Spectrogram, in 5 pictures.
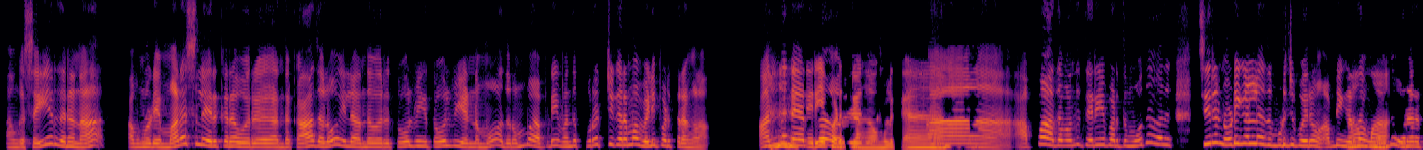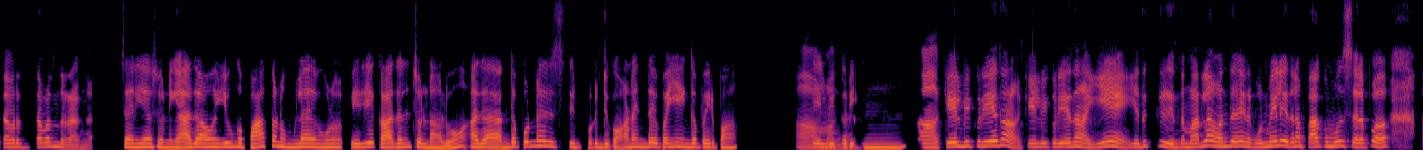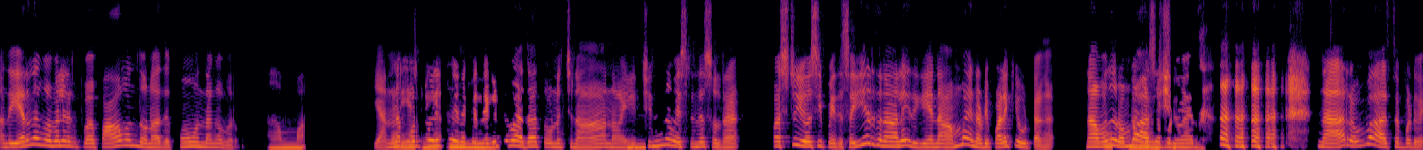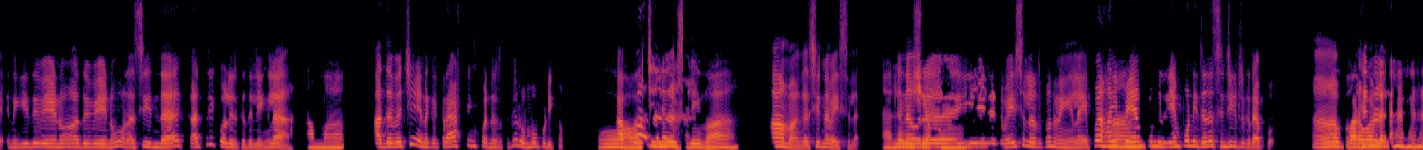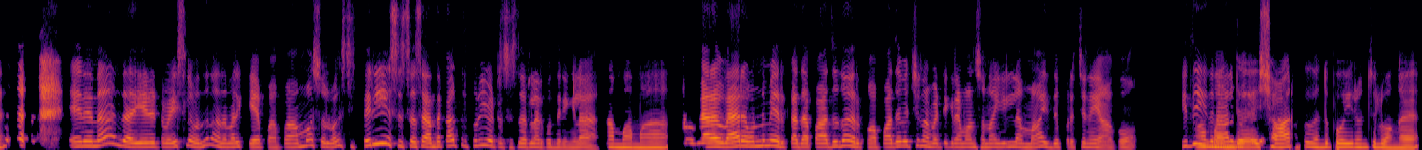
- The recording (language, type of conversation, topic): Tamil, podcast, உங்களின் எதிர்மறை சிந்தனையை மாற்ற எது உதவுகிறது?
- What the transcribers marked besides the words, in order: chuckle; other background noise; drawn out: "அ"; "தவறிருராங்க" said as "தவர்ந்துர்றாங்க"; other noise; drawn out: "ம்"; in English: "நெகட்டிவா"; laugh; in English: "கிராஃப்டிங்"; chuckle; in English: "சிஸர்ஸ்"; in English: "சிஸர்லாம்"; in English: "ஷார்ப்"; unintelligible speech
